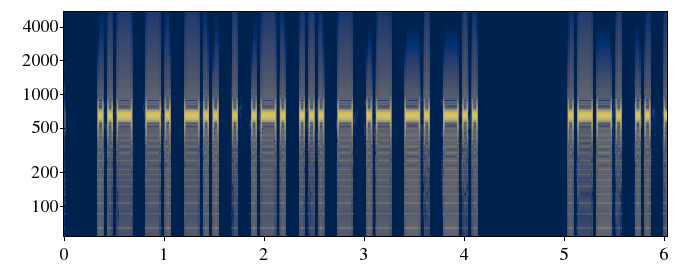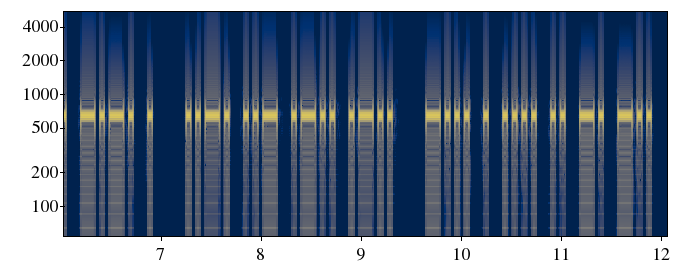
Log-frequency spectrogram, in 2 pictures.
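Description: Morse code, heard as a keyed tone, about 25 wpm, 650 Hz. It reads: UNDERSTAND PIECE FULL BEHIND
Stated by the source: Morse practice of English words at 25 wpm from CW med Gnister.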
